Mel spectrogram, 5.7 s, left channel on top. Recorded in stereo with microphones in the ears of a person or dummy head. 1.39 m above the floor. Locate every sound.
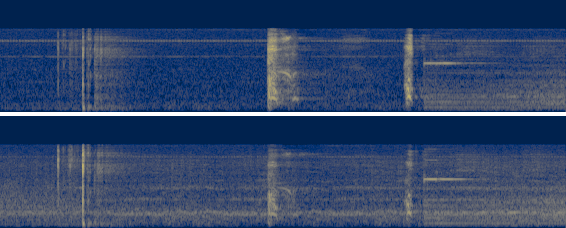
0.6 s a crack: 40° right (ahead or behind), 2.5 m
2.7 s a cough: 50° left (ahead or behind), 0.6 m
4.2 s a microwave: 35° right (ahead or behind), 4 m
